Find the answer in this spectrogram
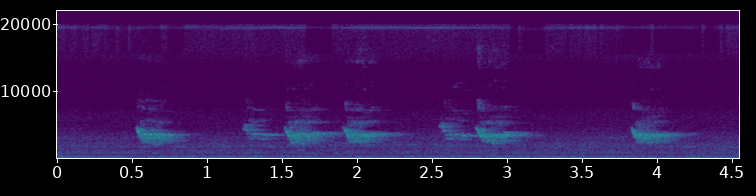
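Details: Six or so bright, downslurred chirps from a budgerigar, some doubled, spaced irregularly about half a second to a second apart over a quiet hum.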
